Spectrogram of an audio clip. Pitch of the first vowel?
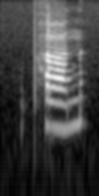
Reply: rising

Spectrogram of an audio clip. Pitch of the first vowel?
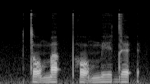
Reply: falling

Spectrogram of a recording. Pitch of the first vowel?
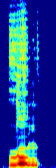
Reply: low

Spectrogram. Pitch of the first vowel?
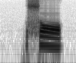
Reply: falling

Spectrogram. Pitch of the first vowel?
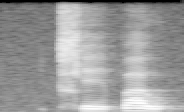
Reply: low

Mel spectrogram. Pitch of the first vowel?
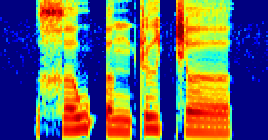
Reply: rising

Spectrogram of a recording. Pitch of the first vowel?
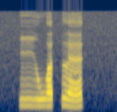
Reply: low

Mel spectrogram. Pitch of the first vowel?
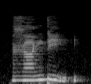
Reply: rising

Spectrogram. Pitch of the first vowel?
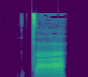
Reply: rising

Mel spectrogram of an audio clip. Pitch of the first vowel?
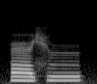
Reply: high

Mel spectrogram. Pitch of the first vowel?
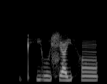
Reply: low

